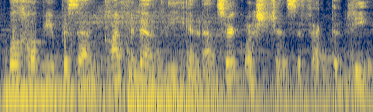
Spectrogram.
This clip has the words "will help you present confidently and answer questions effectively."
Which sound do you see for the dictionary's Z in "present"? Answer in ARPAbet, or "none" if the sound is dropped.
Z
